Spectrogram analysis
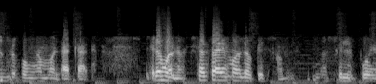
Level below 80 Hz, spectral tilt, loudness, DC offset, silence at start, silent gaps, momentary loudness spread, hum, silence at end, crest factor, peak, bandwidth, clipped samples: -48 dBFS; -5.5 dB/octave; -19 LUFS; under 0.1%; 0 s; none; 21 LU; none; 0 s; 14 dB; -6 dBFS; 16 kHz; under 0.1%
